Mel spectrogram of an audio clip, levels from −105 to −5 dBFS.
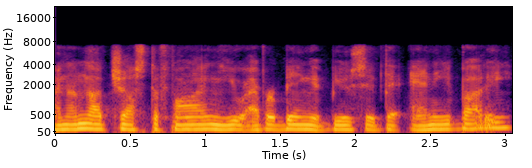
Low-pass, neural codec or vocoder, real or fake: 7.2 kHz; codec, 16 kHz, 4 kbps, FreqCodec, smaller model; fake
